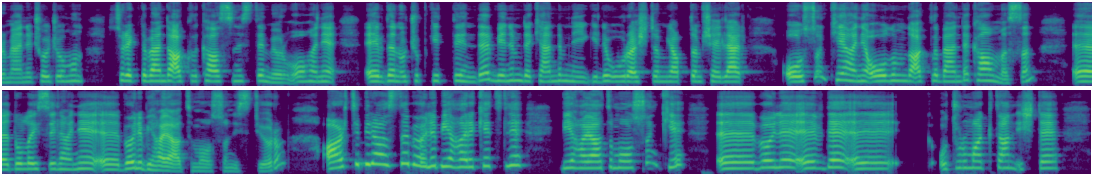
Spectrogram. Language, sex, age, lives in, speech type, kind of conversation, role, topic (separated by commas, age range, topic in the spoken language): Turkish, female, 50-54, United States, conversation, advice, user, Başkalarının beklentileriyle kendi isteklerim çatıştığında ne yapmalıyım?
